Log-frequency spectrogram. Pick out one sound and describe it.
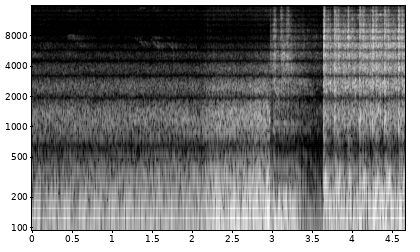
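A tank engine rumbles.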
